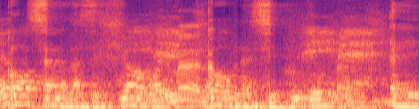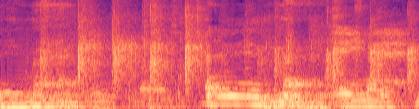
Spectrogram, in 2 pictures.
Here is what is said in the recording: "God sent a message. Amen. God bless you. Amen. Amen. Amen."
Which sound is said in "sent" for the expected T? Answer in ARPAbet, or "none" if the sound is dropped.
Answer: none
